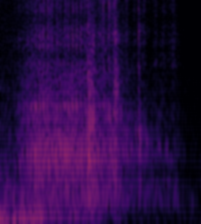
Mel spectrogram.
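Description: A small machine running with a fast, even rattling whir that fades out near the end.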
